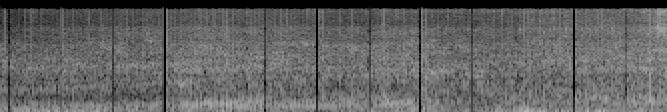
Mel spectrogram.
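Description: Low, steady rumble of a vehicle engine.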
